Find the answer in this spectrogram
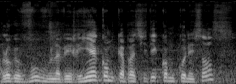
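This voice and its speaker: This man's voice sits fairly high, moving at a moderate pace. Room echo is audible, and background noise is noticeable. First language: Lingala (speaking French). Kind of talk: angry video rant. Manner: halting, many repetitions.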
